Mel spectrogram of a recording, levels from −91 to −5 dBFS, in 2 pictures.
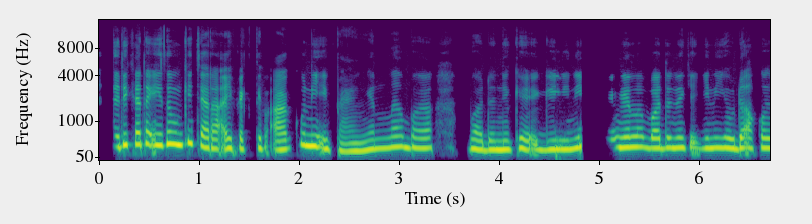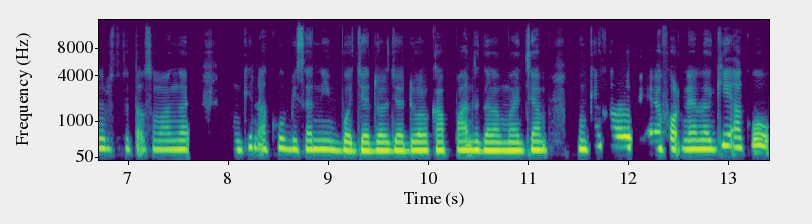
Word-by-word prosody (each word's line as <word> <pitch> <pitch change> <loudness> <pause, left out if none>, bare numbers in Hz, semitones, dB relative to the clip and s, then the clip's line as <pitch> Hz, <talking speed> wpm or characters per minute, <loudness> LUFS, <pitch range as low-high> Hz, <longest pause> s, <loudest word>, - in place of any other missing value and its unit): Jadi, 250 +4 +1
kadang 310 -1 +1
itu 290 +2 +3
mungkin 305 +2 +4
cara 235 -5 +1
efektif 220 +1 -3
aku 200 +8 -3
nih, 270 - +6
ih, 205 - -2
pengenlah 195 +9 -1
ba 235 0 -1 0.5
badannya 195 -1 +2
kayak 220 -3 -1
gini 200 +2 +2 0.3
pengenlah 240 +3 +1
badannya 230 +1 +1
kayak - - -7
gini, 225 +1 +1
ya, - - +4
udah 230 +2 +1
aku 230 - -14
harus 210 -2 -6
tetap 210 -2 -9
semangat, 200 0 -1 0.5
mungkin 195 +6 -5
aku 205 +3 -7
bisa, 200 0 -1
nih, 200 -1 +2
buat 175 -1 +1
jadwal-jadwal 180 0 +2
kapan 185 +1 0
segala 180 -1 +4
macam, 180 +2 +2 0.4
mungkin 205 +5 0
kalau 255 -1 -3
lebih 245 - -1
effort-nya 205 -1 0
lagi 205 +4 +2
aku 225 -11 -5
205 Hz, 175 wpm, -19 LUFS, 190-230 Hz, 0.5 s, nih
